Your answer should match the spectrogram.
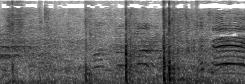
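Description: Foam sparring swords striking during a bout: a few sharp whacks in the second half, the last two close together, over a hall full of voices.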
